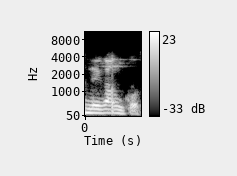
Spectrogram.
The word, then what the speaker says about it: Mriganka: This is pronounced as Mriganko, sir.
